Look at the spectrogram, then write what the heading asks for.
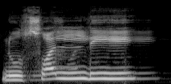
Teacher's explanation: صاد حروف مستعلیہ پر پڑھی جائے گی، یعنی موٹی کر کے صاد تخفیم کے ساتھ پڑھی جائے گی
